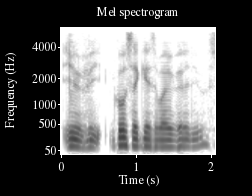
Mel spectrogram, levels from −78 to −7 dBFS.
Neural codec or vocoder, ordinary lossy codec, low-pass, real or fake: codec, 16 kHz, 0.7 kbps, FocalCodec; none; 5.4 kHz; fake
